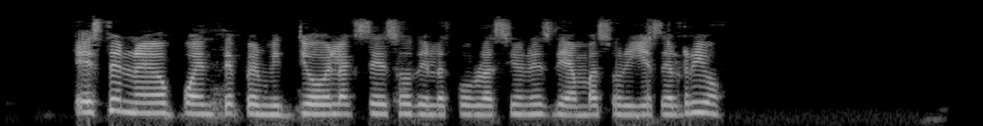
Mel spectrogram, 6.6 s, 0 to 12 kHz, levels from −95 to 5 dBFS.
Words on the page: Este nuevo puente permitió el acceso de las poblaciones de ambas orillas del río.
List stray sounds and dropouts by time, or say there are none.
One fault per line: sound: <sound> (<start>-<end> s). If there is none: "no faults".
no faults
